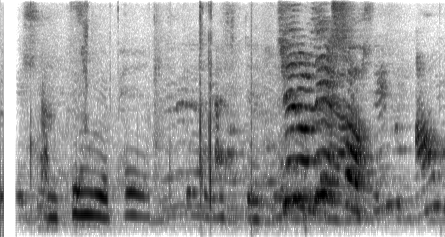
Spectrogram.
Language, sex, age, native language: Icelandic, male, 10, Icelandic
